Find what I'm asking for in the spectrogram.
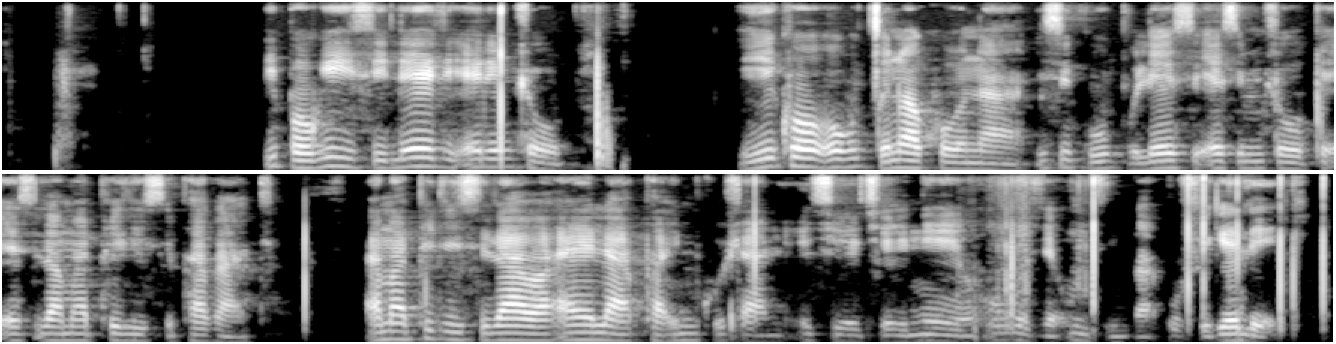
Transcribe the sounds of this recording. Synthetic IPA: ib̥ʱoɣisileliʔelim̩ɬɔːpʰɛ̥ | jikʰɔoɣuɡ͡ǀʱinwakʰɔnaisiɡ̥ʱub̥ʱulesiesim̩ɬɔpʰɛ̰esilamapʰilisipʰaɣaːtʰi̥ | a̰mapʰilisilawaʔa̰jɛlapʰaimikʰuɬanɛet͡ʃʼijɛt͡ʃʼeɣinɛjɔʔuɣuzɛum̩zimbʱauv̥iɣɛlɛːɣɛ

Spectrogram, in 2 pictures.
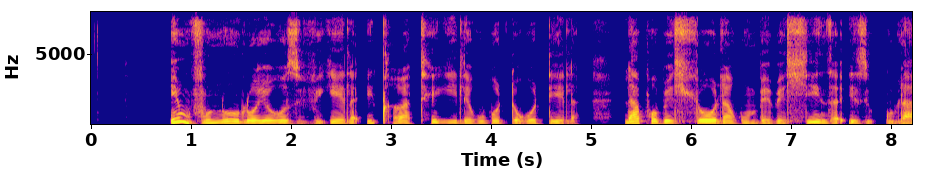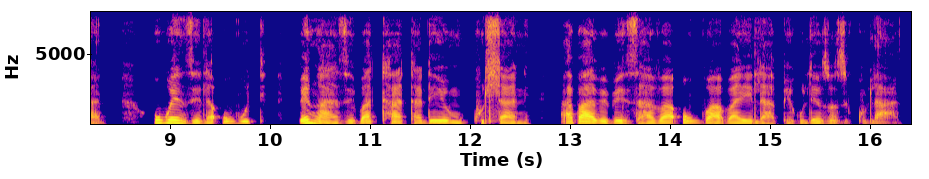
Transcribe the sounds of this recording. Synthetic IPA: iɱvunulɔjoɣuziviɣɛla̰ʔiǃaɣatʰeɣilɛɣuβɔd̥ʱɔɣɔtʼɛla | lapʰɔβɛɬɔlaɣumbʱɛβeɬind͡zʱa̰ʔiziɡ̥ʱula̰nɛ | uɣwɛnd͡zʱɛla̰ʔuɣutʰi̥ | βɛŋazɛβatʰatʰalɛjom̩kʰuɬanɛ | a̰βaβɛβɛzaβaʔuɣuβaβajɛlapʰɛɣulɛzɔziɡ̥ʱula̰ːnɛ

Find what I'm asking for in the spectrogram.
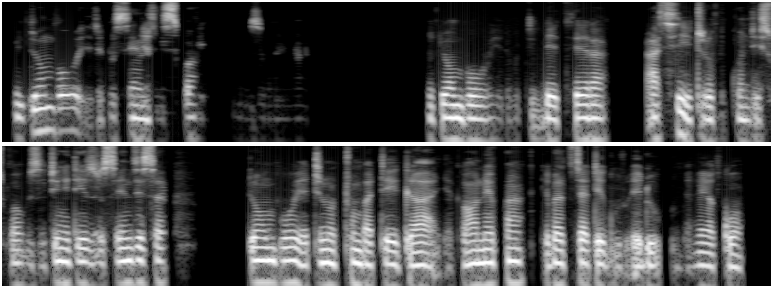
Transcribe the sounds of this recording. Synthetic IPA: mito̞mbo̞jḭrikusenziswa | uzuaɲa | mito̞mbo̞jirikutiɗe̞t͡se̞ɾa | a̰sitirikukundiswakuzitiŋɡeteizosenzesa | mito̞mbo̞jatino̞tumbate̞ɡʱajakao̞ne̞kwaŋɡepat͡si̥tate̞ɡʱurṵe̞̰ɗukudʱanako

